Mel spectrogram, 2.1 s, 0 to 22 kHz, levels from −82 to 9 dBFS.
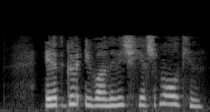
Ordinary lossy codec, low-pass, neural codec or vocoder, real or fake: MP3, 24 kbps; 7.2 kHz; codec, 16 kHz in and 24 kHz out, 0.6 kbps, FocalCodec, streaming, 2048 codes; fake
